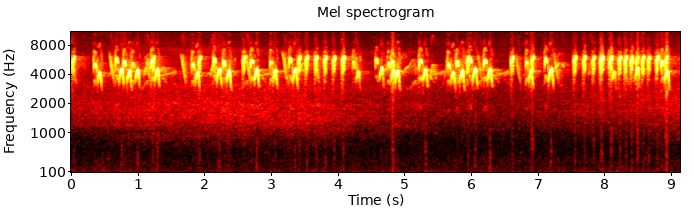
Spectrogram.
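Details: Sunbird fighting call used as a trapping lure: dense bursts of sharp, very high chirps and twitters, delivered in rapid clusters with short gaps across the whole stretch, no other sounds.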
